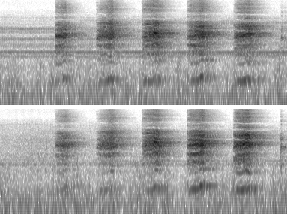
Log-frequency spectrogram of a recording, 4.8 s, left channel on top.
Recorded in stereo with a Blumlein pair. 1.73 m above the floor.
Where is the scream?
45° left, 1.6 m; by 4.7 s 65° right, 1.3 m.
